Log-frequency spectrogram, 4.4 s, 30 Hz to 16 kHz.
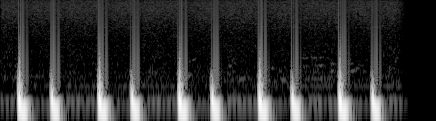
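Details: Simulated late systolic murmur, as in mitral valve prolapse, heard best with the diaphragm at the apex, added then removed from the cycle: heart at about 75 a minute, soft high blowing murmur running into S2.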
